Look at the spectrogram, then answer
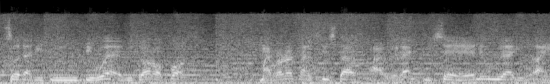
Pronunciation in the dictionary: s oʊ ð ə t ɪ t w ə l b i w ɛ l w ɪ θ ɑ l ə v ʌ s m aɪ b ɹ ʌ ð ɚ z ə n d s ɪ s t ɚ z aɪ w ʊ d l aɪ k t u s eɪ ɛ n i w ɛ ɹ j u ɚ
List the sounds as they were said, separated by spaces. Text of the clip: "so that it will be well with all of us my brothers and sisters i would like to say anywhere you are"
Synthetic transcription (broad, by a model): s oʊ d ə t ɪ t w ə b i w ɛ l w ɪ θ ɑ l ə b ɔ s m aɪ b ɹ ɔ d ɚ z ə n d s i s t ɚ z aɪ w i l aɪ k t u s eɪ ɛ n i w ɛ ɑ j u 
